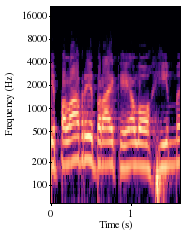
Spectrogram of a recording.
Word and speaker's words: Elohim: E a palavra hebraica Elohim é um plural. O sufixo him, pronuncia-se assim com som gutural, o sufixo him é um plural.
